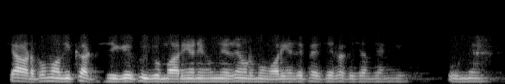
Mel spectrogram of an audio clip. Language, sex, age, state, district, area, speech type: Punjabi, male, 60+, Punjab, Mansa, urban, conversation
